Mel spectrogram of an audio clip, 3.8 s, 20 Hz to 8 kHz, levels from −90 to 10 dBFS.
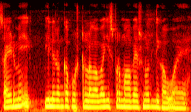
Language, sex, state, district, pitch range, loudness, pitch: Hindi, male, Uttar Pradesh, Shamli, 155-170 Hz, -13 LUFS, 165 Hz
